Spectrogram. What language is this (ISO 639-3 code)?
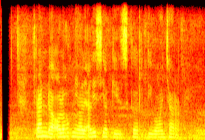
sun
